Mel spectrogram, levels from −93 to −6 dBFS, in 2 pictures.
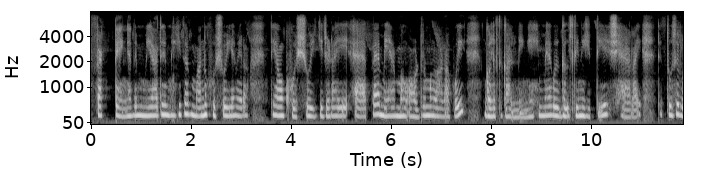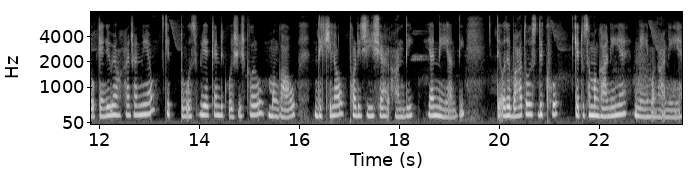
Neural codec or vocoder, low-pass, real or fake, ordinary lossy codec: none; 7.2 kHz; real; none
